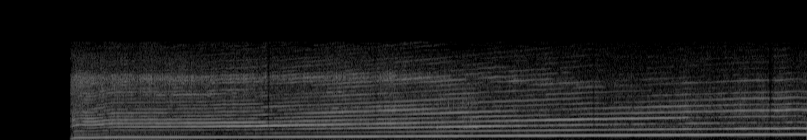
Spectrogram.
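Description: A single siren-like tone rising slowly and steadily in pitch, starting about a third of a second in, with a slight wobble toward the end: the lead-in riser at the start of a hip-hop track, before the beat comes in.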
